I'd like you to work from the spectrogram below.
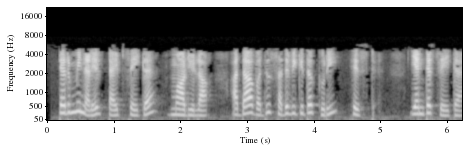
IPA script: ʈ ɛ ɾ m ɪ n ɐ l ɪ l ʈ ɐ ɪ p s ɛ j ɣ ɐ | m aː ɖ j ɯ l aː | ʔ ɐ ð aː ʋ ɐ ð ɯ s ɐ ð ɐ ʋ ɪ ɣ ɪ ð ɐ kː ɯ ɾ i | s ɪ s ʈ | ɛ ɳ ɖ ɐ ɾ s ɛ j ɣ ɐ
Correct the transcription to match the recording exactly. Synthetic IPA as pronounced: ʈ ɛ ɾ m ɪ n ɐ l ɪ l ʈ ɐ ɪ p s ɛ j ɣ ɐ | m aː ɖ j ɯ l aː | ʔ ɐ ð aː ʋ ɐ ð ɯ s ɐ ð ɐ ʋ ɪ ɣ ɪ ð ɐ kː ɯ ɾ i | h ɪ s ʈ | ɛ ɳ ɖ ɐ ɾ s ɛ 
